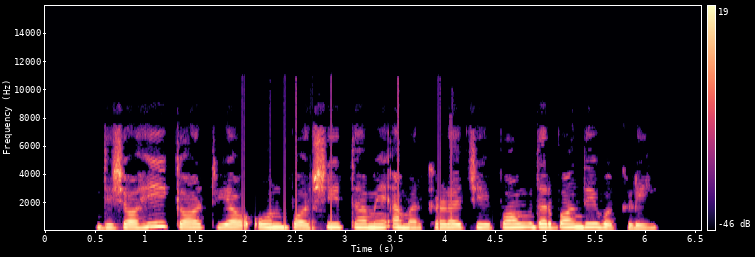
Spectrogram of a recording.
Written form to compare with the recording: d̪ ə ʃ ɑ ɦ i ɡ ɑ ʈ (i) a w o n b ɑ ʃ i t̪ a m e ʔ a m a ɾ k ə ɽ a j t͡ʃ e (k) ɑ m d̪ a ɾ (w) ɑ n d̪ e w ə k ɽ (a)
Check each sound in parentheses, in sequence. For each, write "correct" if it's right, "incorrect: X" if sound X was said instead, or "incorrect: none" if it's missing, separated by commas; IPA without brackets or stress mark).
incorrect: j, incorrect: p, incorrect: b, incorrect: i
